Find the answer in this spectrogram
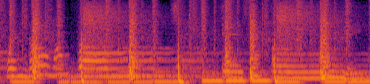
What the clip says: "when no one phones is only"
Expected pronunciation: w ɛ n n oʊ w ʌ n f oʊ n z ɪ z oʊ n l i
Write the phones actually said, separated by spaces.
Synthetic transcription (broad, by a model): w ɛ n n oʊ w ʌ n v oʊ z ɪ z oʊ n l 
